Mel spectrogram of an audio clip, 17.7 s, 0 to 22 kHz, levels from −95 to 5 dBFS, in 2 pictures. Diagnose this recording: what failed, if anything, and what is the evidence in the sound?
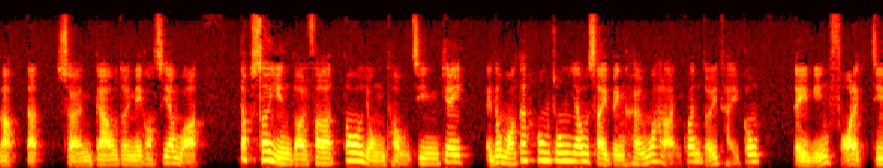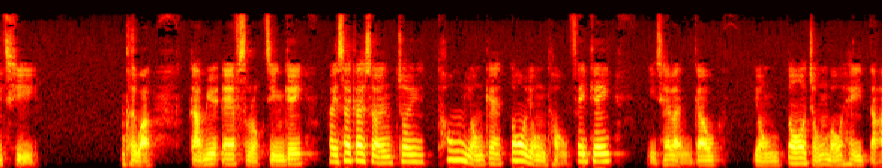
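Nothing stood out on listening to this recording; no stage in the chain showed any audible sign of failure.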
